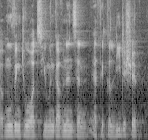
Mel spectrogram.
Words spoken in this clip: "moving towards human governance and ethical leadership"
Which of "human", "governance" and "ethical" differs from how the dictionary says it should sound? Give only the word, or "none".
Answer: none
